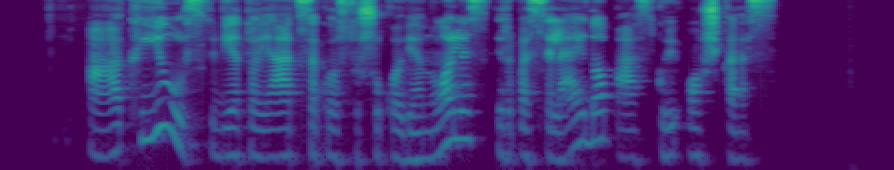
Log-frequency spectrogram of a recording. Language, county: Lithuanian, Alytus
